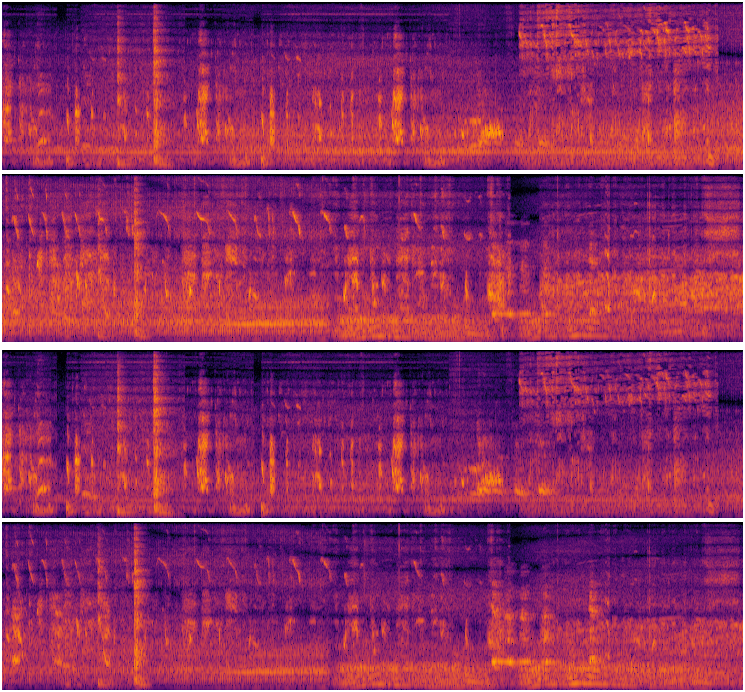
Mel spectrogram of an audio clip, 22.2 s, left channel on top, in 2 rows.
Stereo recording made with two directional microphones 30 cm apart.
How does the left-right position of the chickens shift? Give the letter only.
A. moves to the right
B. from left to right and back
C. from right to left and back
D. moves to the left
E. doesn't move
D.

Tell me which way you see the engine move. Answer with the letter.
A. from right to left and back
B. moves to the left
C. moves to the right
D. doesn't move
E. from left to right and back
C.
